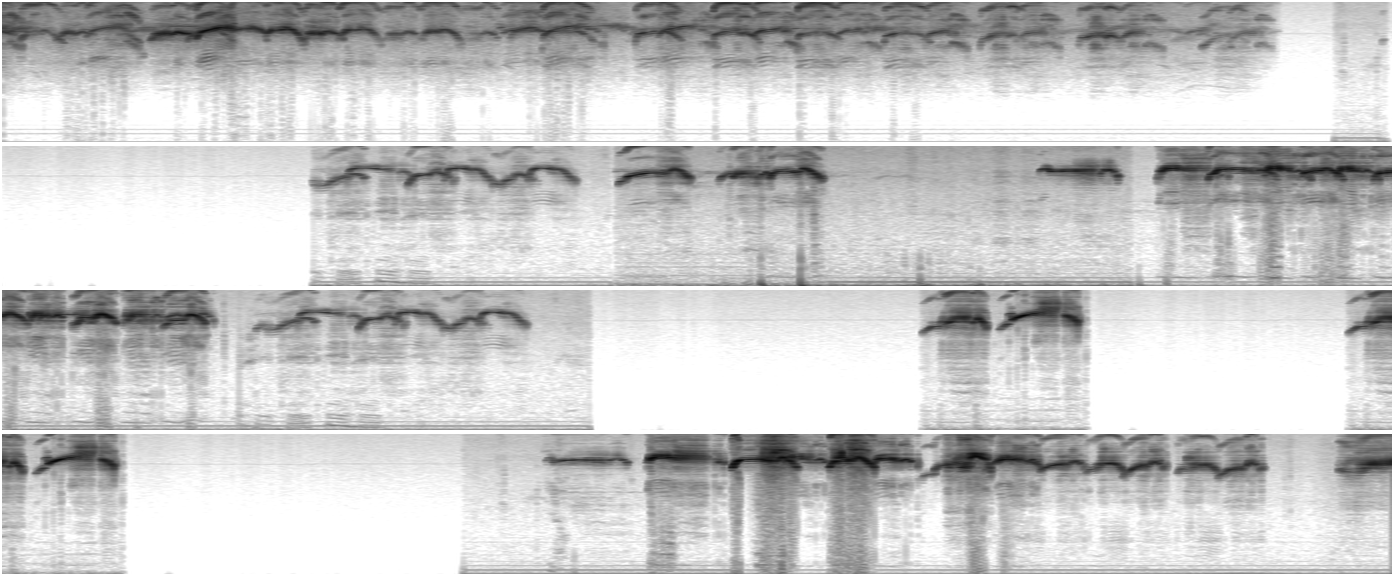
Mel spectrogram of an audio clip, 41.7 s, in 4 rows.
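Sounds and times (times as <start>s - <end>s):
common swifts screaming: 0.0s - 9.6s, 12.8s - 17.3s, 18.0s - 25.2s, 27.8s - 29.0s, 31.0s - 32.2s, 35.2s - 41.7s
low hum: 0.2s - 10.4s, 12.8s - 25.3s, 34.8s - 41.7s
thumping noise: 13.6s - 22.7s.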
